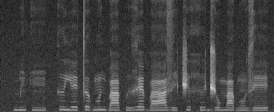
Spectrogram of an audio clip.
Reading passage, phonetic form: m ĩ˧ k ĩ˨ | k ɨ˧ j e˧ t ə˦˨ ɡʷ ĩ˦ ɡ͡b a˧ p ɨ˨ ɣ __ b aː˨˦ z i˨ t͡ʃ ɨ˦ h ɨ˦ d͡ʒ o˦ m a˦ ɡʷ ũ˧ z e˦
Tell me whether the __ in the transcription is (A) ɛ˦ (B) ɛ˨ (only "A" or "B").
A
